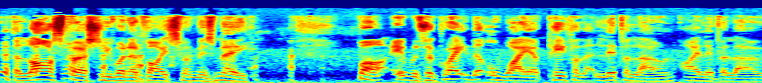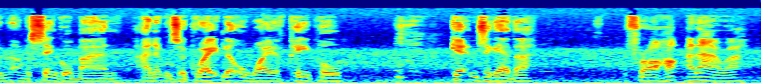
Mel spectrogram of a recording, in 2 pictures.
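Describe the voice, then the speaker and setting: Speaking with a slight Birmingham accent, a man talks at medium pitch and a fairly quick pace. Room echo is audible in the recording. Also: ordinary pitch variation. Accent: slight Birmingham twang. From English Midlands and north, Birmingham and Manchester. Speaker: hairstylist turned artist. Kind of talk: casual interview on a walk. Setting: outdoors on city streets.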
